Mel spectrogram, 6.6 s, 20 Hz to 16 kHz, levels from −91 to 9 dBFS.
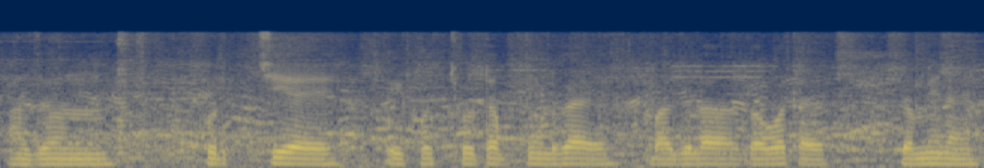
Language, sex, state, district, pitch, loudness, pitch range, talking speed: Marathi, male, Maharashtra, Mumbai Suburban, 115 Hz, -16 LUFS, 110-115 Hz, 110 wpm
